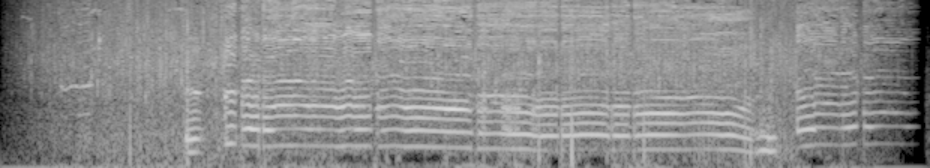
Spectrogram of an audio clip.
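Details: Noc, a beluga whale (Delphinapterus leucas), makes low, drawn-out, speech-like tones resembling the word "out"; their rhythm and acoustics are closer to human speech than to his normal calls.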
